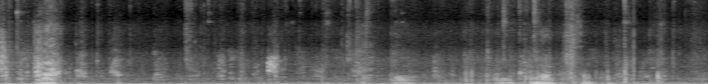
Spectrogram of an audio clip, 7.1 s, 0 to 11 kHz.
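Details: A 20-week-old Portuguese Water Dog puppy gives soft, breathy huffs and brief whimpering bursts, several short sounds spread over a few seconds against quiet indoor background noise.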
